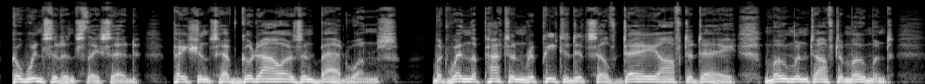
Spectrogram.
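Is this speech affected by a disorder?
No.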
